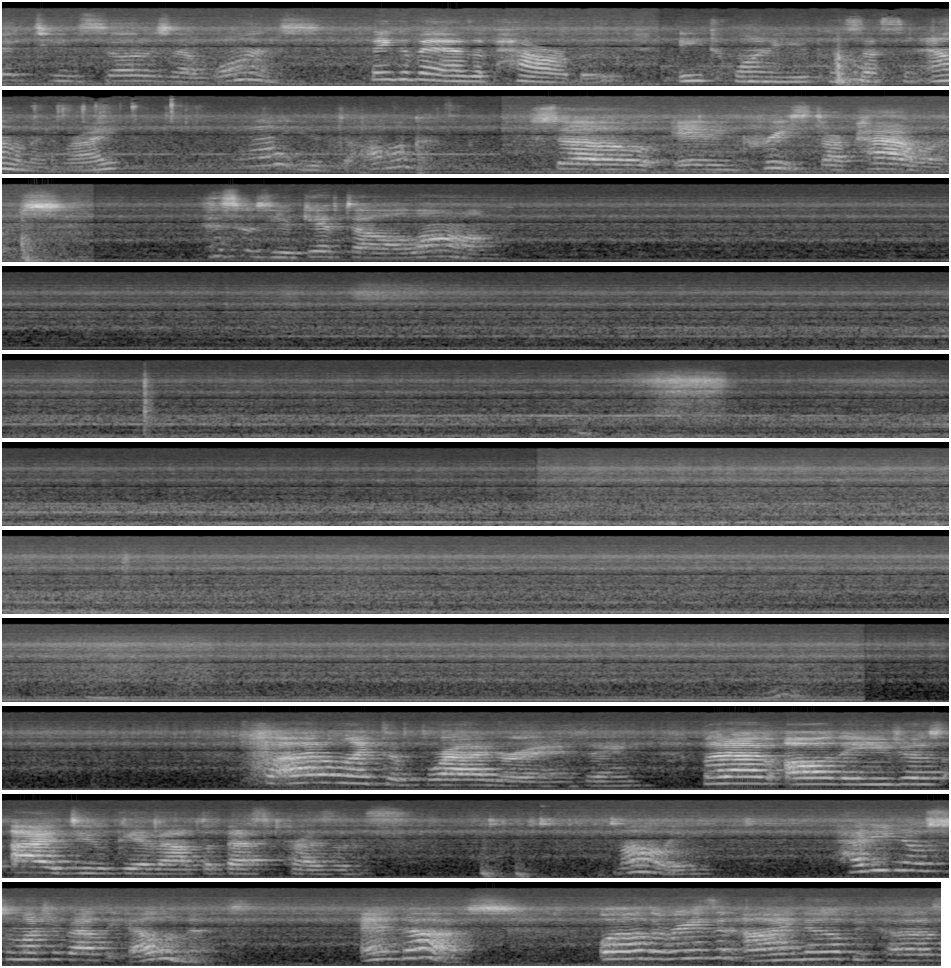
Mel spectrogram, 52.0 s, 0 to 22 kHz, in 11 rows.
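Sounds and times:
low electrical hum with hiss: 0.0s - 52.0s.

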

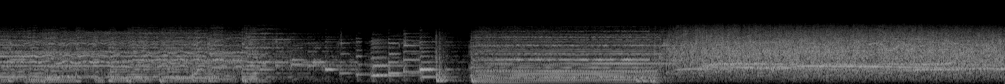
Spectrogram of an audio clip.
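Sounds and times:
audience applause: 6.5s - 10.0s.

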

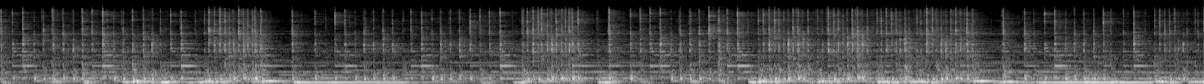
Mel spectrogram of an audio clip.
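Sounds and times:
plucked sitar: 0.0s - 12.0s
rapid tabla strokes: 0.0s - 12.0s.

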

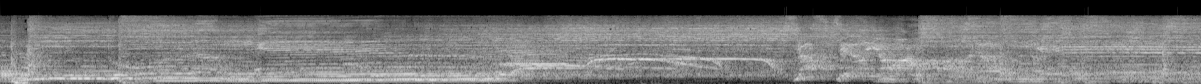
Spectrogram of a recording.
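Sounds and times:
crowd noise: 0.0s - 12.0s
live rock band: 0.0s - 12.0s.

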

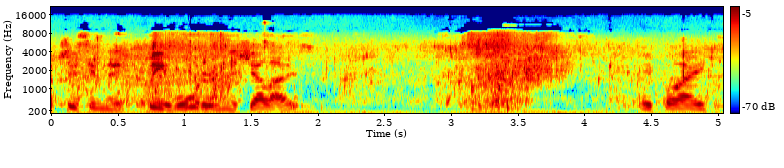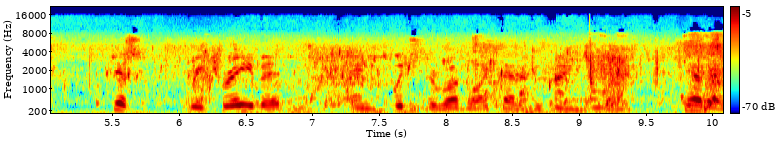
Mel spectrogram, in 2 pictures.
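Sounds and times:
seawater washing and splashing: 0.0s - 10.0s
steady low hum: 0.0s - 10.0s.

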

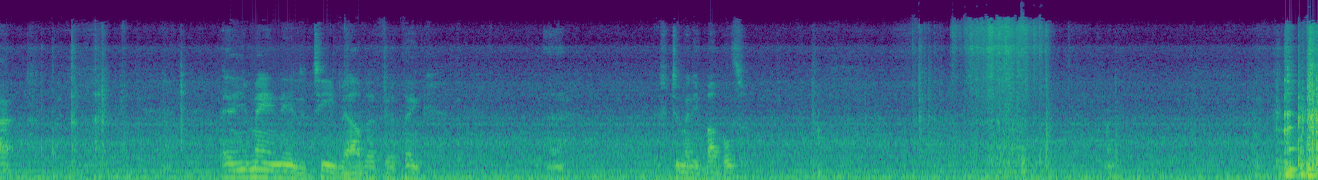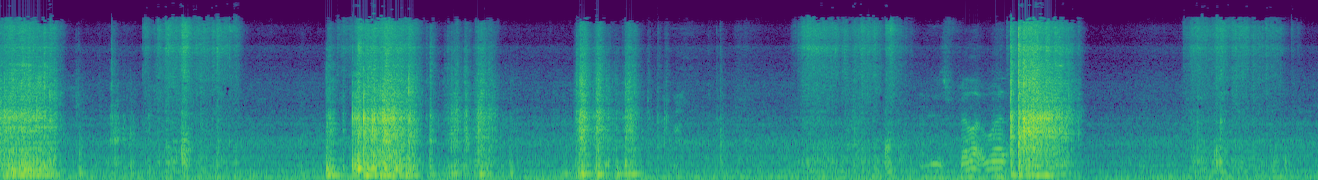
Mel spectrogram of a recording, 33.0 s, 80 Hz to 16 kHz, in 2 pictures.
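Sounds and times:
steady low hum: 0.0s - 32.9s
plastic parts rustling and scraping: 11.4s - 13.2s, 16.0s - 19.5s, 20.6s - 22.9s, 23.6s - 24.9s, 26.4s - 27.9s, 31.3s - 32.7s.

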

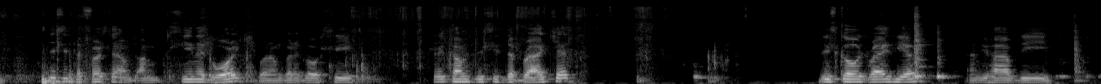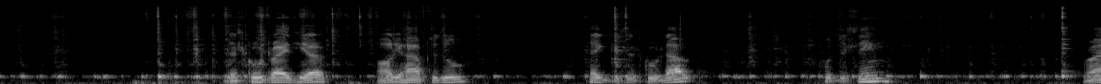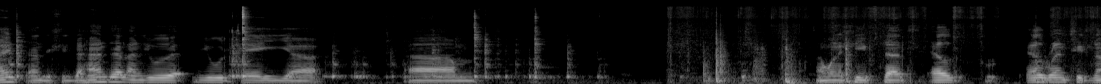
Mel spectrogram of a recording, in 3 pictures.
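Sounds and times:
soft rustle: 3.2s - 8.0s, 28.7s - 33.0s.

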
